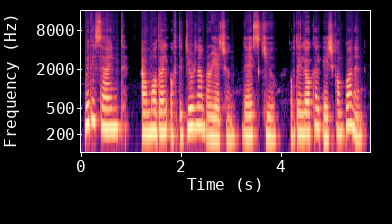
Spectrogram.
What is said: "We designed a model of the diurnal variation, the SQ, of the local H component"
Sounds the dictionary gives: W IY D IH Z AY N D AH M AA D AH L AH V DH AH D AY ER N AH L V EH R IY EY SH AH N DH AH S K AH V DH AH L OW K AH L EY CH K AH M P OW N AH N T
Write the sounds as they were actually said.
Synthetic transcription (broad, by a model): W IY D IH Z AY N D AH M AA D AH L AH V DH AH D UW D N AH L B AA R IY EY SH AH N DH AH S K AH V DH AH L OW K AH L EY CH K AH M P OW N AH N T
